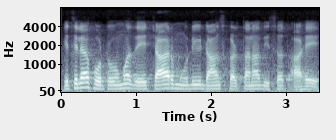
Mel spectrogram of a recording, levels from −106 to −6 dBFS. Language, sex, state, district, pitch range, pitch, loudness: Marathi, male, Maharashtra, Sindhudurg, 120-135 Hz, 125 Hz, -16 LUFS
